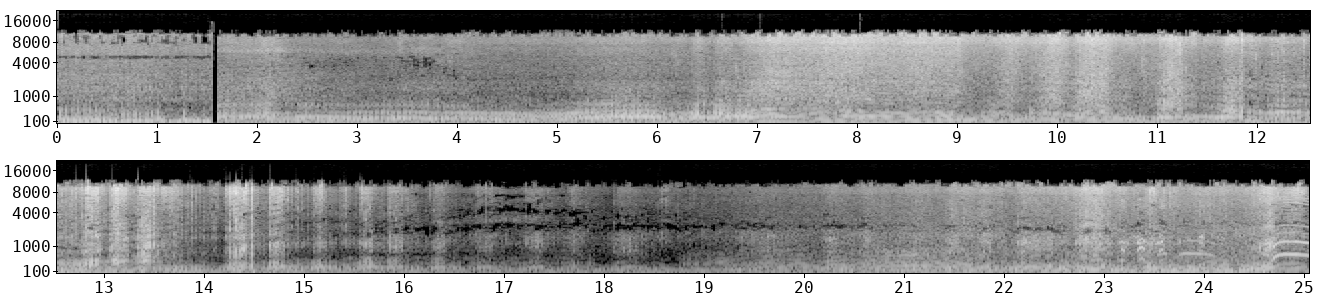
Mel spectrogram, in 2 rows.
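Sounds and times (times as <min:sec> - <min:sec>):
off-road engine revving: 0:00.0 - 0:25.0
sharp cracks: 0:14.2 - 0:14.8.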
